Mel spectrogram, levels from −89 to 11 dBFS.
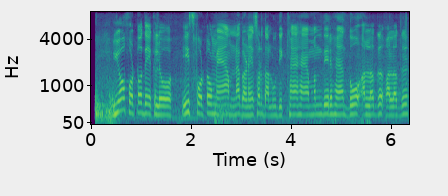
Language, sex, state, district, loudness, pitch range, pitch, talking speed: Hindi, female, Haryana, Jhajjar, -12 LUFS, 190-215 Hz, 200 Hz, 160 wpm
